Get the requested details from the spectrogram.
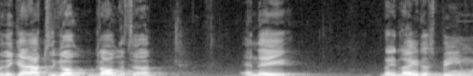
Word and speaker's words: Golgotha: There was a mountain or hillside out on the outskirts of Jerusalem called Golgotha. We often say Golgotha, but the correct pronunciation is Golgotha.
